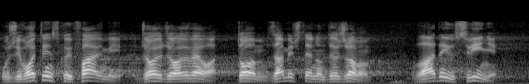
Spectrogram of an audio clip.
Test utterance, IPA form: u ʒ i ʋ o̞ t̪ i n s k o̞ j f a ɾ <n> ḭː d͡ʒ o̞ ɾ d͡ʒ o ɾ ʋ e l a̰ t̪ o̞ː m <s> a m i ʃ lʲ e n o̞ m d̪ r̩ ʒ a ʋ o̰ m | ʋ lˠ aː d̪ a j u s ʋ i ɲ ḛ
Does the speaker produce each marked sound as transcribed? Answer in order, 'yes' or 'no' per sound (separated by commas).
no, no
